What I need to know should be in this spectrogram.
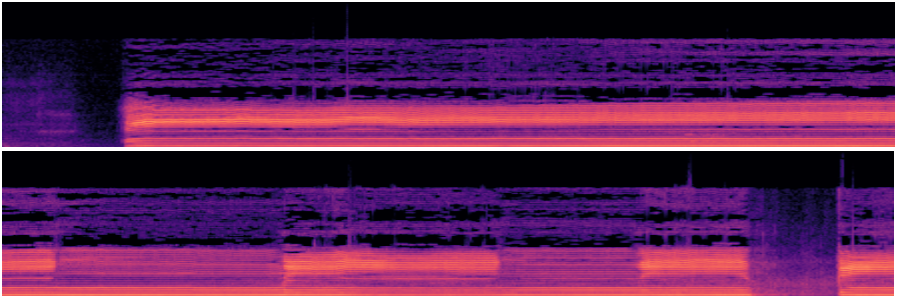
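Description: A man holds a long, steady, high-pitched note into a microphone.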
